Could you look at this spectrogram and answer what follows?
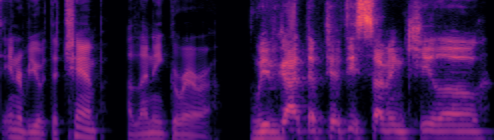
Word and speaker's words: Guerrera: Guerrera. Guerrera? You pronounce the G? Okay. Yeah. Okay.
